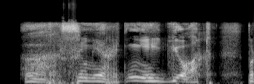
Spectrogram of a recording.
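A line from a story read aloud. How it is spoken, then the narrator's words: Wheezing. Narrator (Russian): прохрипел Захар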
